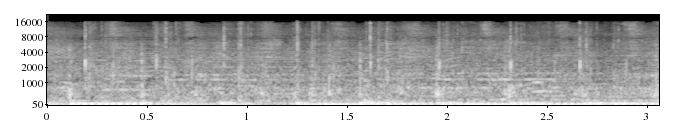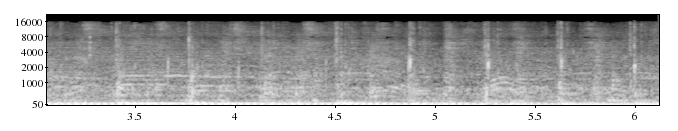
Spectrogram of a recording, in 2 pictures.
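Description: Marching band playing on the field, brass with regular sharp drum strikes, over a heavy low rumble.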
